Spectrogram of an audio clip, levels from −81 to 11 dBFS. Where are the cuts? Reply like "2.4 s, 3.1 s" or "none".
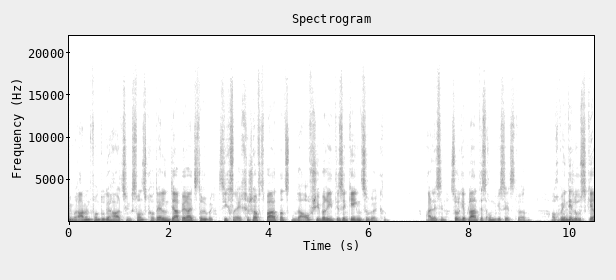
1.3 s, 2.0 s, 2.9 s, 3.3 s, 4.4 s, 7.5 s, 8.4 s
